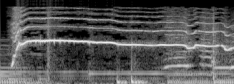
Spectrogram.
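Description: A young girl's long, very high-pitched shriek of delight, rising sharply at the start and then held, sliding slightly lower, over background music.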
